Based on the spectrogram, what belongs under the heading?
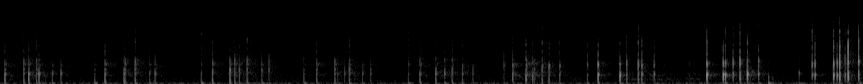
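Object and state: Cardboard phone box tapped with fingernails.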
